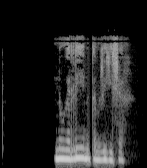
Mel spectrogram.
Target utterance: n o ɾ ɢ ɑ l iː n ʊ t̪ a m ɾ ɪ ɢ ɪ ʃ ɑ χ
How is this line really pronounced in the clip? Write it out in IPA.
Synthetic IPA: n o ɢ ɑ l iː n ʊ t̪ a m ɾ ɪ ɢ ɪ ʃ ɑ χ

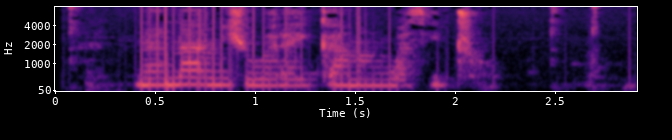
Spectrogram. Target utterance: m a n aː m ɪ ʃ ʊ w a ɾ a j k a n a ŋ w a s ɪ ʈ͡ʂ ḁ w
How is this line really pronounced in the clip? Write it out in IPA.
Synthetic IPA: n a n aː m ɪ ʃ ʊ w a ɾ a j k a m a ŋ w a s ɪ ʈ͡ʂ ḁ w

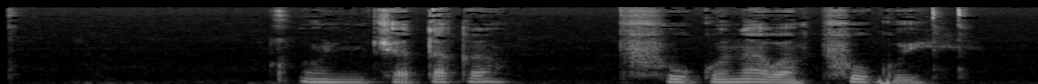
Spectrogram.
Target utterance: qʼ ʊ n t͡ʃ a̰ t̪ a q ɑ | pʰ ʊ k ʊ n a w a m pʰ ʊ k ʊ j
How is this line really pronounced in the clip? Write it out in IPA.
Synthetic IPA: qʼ ʊ n t͡ʃ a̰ t̪ ɑ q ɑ | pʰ ʊ k ʊ n a w a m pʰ ʊ k ʊ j

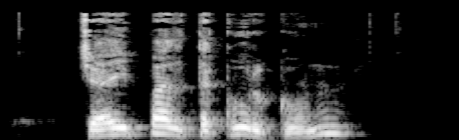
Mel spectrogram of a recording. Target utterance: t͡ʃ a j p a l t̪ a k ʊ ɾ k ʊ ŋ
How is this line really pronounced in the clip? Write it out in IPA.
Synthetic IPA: t͡ʃ a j p a l t̪ a k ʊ ɾ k ʊ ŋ

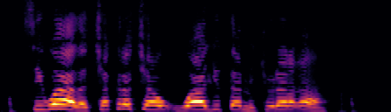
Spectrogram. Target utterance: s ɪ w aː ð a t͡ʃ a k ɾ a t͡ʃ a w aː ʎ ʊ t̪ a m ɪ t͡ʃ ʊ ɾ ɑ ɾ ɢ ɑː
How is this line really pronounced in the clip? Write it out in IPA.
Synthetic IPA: s ɪ w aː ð a t͡ʃ a k ɾ a t͡ʃ a wː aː ʎ ʊ t̪ a m ɪ t͡ʃ ʊ ɾ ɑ ɾ ɢ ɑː

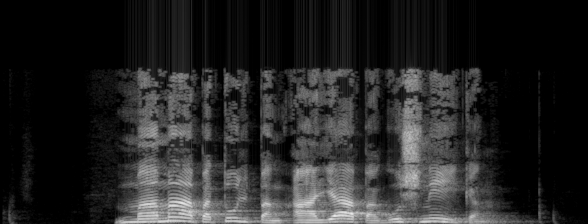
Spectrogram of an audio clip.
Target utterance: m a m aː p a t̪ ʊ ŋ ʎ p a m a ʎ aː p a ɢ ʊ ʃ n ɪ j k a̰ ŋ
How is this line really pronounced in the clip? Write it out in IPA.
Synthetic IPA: m a m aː p a t̪ ʊ ʎ p a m a ʎ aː p a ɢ ʊ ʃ n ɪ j k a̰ ŋ

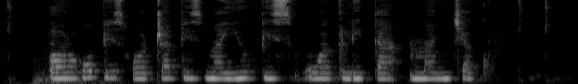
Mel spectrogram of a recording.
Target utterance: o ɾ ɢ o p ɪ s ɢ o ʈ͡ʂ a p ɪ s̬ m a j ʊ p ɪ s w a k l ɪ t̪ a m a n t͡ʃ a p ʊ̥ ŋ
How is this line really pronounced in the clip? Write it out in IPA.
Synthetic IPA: o ɾ ɢ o p ɪ s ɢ o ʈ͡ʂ a p ɪ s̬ m a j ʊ p ɪ s w a k l ɪ t̪ a m a n t͡ʃ a k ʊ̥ ŋ

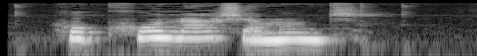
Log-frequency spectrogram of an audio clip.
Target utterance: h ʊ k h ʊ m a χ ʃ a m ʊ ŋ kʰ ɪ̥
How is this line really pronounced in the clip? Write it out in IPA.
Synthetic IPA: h ʊ k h ʊ n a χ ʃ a m ʊ ŋ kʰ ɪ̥

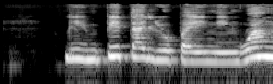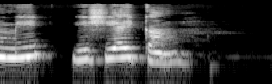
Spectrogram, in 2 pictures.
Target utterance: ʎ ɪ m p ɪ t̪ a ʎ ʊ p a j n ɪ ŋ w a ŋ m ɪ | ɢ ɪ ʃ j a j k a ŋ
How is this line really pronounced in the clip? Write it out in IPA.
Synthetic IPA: ʎ ɪ m p ɪ t̪ a ʎ ʊ p a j n ɪ ŋ w a ŋ m ɪ | ɢ ɪ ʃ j a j k a ŋ

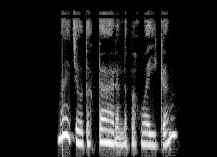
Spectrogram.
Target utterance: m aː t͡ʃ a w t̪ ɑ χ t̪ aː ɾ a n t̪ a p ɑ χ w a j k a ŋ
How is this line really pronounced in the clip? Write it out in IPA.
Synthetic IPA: m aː t͡ʃ a w t̪ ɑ χ t̪ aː ɾ a n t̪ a p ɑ χ w a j k a ŋ

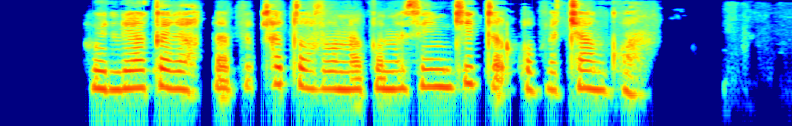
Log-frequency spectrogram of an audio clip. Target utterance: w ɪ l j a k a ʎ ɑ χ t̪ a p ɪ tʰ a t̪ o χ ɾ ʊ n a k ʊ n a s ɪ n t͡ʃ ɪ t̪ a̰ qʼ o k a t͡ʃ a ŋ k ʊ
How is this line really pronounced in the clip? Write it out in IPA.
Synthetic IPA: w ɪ l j a k a ʎ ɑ χ t̪ a p ɪ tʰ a t̪ o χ ɾ ʊ n a k ʊ n a s ɪ n t͡ʃ ɪ t̪ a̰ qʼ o p a t͡ʃ a ŋ k ʊ

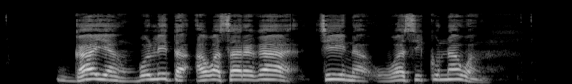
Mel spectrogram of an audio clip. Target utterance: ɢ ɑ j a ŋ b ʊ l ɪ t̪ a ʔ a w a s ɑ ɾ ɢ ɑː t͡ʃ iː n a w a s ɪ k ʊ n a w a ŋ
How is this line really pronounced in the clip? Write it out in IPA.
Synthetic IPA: ɢ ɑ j a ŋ b ʊ l ɪ t̪ a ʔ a w a s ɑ ɾ ɢ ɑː t͡ʃ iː n a w a s ɪ k ʊ n a w a ŋ

